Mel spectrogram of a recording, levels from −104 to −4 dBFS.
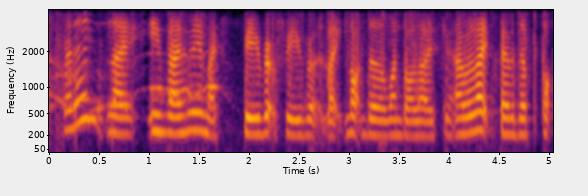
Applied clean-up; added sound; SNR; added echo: neural mask model RNNoise.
